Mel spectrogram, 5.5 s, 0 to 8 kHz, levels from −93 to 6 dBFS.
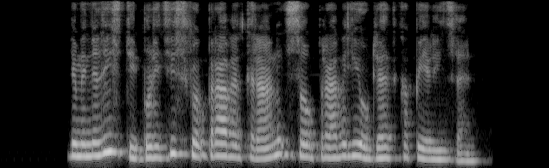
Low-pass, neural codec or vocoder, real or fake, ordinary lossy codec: none; codec, 16 kHz, 2 kbps, FunCodec, trained on LibriTTS, 25 frames a second; fake; none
